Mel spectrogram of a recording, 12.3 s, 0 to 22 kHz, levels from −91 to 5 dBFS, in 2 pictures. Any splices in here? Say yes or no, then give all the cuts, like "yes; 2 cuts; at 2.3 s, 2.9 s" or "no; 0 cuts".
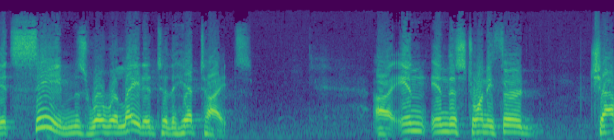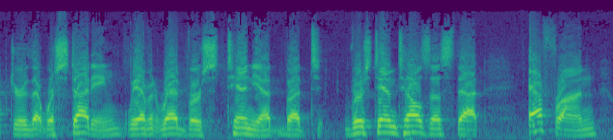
no; 0 cuts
